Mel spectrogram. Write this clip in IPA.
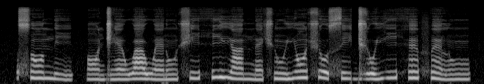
s ɔ̃˧ n i˨ | ɔ̃˨ d͡ʒ ɛ̃˨ w a˧ w ɛ̃˨ ɾ ũ˨ ʃ i˧ h i˦ j ã˧ n ɛ̃˨ ʃ ũ˧ j ɔ̃˦ ʃ o˦˨ s i˧ d͡ʒ o˧ j i˦ h ɛ̃˦ f ɛ̃˦˨ l ũ˧

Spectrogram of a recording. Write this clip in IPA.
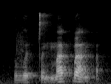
v ə˨˩ t̚ t̪ ə̰˧˨ n m a˦˥ k̚ ɓ a̰˧˨ ŋ ʔ

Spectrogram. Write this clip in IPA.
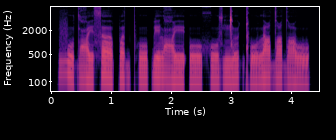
v o˦˨ d ʕ e˨ s ɐː˦˨ p ɐ˦ d pʰ o˦ ɓ e˦ l ʕ eː˨ ʔ oː˨ x oː˨ z ŋ͡ǀ ɵ˨˦ ǃʼ o˨ l a˦ dˤ o˦ dˤ oː˨

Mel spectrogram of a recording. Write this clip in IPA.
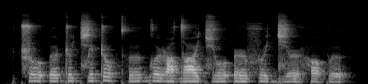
ʈ͡ʂ o ʔ ɵ ʈ ɵ t͡ɕ ə ʈ o t̪ʰ ɵ ɡ o ɭ ɵ dˤ ə˞ t͡ɕ o ʔ ə˞ f ə˞ d͡ʑ ə˞ h ɔ p ɵ

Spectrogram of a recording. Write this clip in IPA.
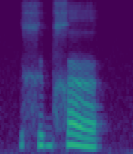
x y b x œ

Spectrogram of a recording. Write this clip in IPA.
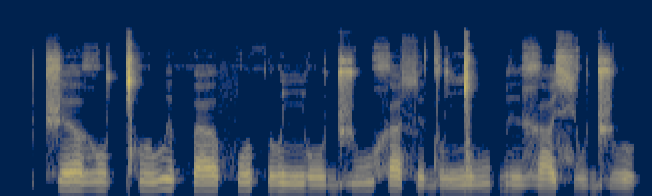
t͡ʃ ɛ ɐ̯ ɣ o ǀʰ ʊ β ɪ θ a ɐ̯ f o θ ɾ ʊ ɲ o d͡ʒ u x a ɬ ɪ d ʊ ŋ͡ǀ u ɓ ɪ ɣ a ɕ u d͡ʒ ʊ

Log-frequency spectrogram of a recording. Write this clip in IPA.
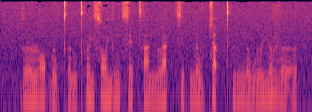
k əː˨˩˦ ɹ ɔ˧ ɓ ə˨˩˨ w t̪ʰ əː˨˩˨ ŋ t̪ʰ ə˧ j s ɔ˧ j ə˧ ŋ s e˧ t̪ʰ a˧ n l a˦˥ k̚ s i˨˩ p̚ n ə˨˩˦ w c a˦˥ t̚ t̪ʰ ɨ˨˩˦ ŋ ə˨˩ w ɹ i˧˥ ə̯ v əː˨˩˨

